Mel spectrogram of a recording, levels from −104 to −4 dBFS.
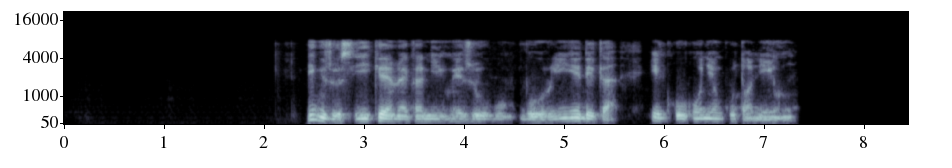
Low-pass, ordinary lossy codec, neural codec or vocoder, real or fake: none; none; codec, 16 kHz, 2 kbps, FunCodec, trained on Chinese and English, 25 frames a second; fake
